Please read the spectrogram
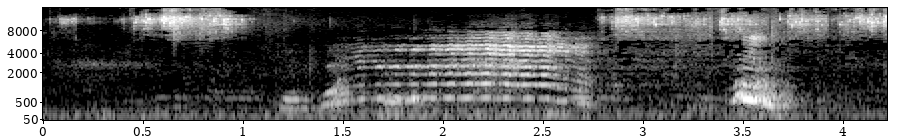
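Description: A baby goat bleating once, a single drawn-out call of about a second and a half, followed near the end by a shorter, harsher sound.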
